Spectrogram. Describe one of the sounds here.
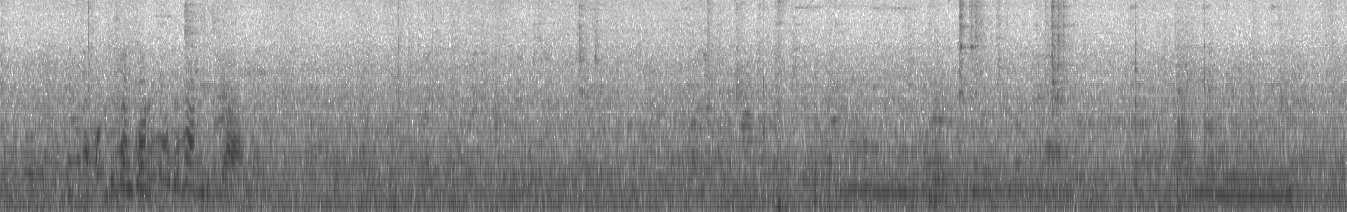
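A woman talks animatedly nearby.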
